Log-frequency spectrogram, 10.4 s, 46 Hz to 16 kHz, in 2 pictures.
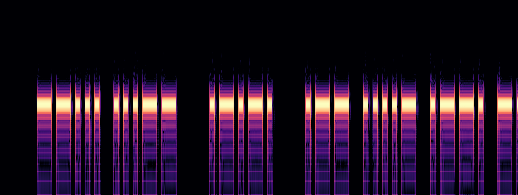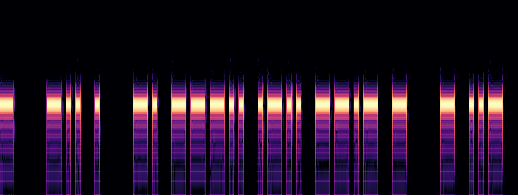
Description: Morse code, heard as a keyed tone, about 25 wpm, 700 Hz. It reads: 73 <AR> W4PM DE N8LQT TU
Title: Practice QSO - Exchange 4 - Ending - 25wpm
